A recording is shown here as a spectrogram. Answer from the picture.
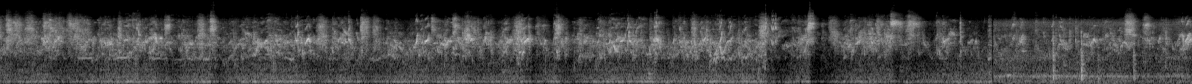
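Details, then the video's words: Several budgerigars singing and chirping together in a dense, continuous warbling chatter of high twittering notes, with harsher squawks and clicks mixed in throughout and a brief lull near the eighth second. "Budgies singing making sounds chirping"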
